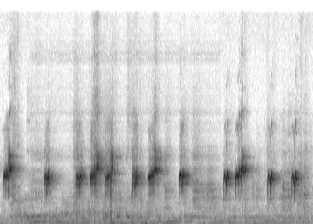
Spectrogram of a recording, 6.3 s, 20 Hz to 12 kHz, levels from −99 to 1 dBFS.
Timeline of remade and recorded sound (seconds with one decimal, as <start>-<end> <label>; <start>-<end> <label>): 0.0-0.6 recorded; 0.6-4.4 remade; 4.4-6.3 recorded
